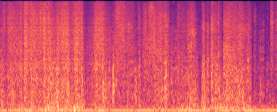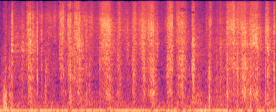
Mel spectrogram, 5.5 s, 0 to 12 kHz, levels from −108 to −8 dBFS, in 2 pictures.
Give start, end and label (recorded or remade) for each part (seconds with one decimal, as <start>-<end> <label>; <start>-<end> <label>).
0.0-1.1 remade; 1.1-3.7 recorded; 3.7-4.4 remade; 4.4-4.9 recorded; 4.9-5.5 remade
